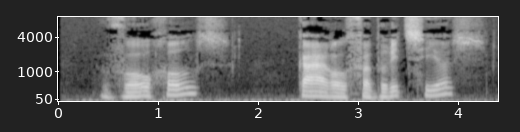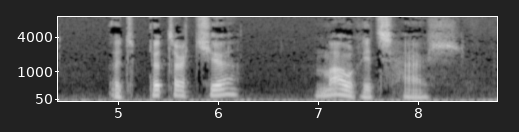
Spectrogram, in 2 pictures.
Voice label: "vogels", Dutch

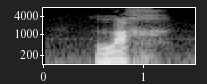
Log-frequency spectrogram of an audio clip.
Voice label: "lach", Dutch

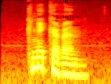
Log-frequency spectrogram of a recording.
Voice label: "knikkeren", Dutch

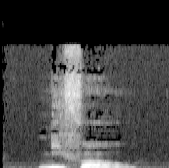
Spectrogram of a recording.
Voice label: "niveau" Dutch

